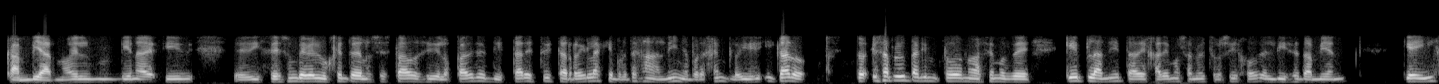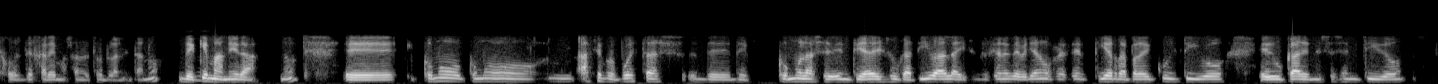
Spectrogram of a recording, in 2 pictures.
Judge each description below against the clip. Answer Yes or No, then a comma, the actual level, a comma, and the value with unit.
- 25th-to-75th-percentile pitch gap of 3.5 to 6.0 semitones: No, average, 3.1 semitones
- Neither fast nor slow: Yes, average, 170 wpm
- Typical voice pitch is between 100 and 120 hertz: No, low, 130 Hz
